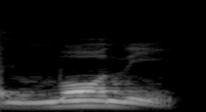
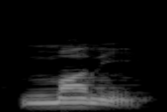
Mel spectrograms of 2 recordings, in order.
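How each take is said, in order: First: MONEY with a rounded O, as MOH-nee; MONEY with a Spanish-style O in front; mispronounced. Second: MONEY with a short, relaxed 'uh', like MUH-nee; MONEY with a barely open first vowel; correct vowel. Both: Shown as a demonstration. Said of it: "Nunca se dice money".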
